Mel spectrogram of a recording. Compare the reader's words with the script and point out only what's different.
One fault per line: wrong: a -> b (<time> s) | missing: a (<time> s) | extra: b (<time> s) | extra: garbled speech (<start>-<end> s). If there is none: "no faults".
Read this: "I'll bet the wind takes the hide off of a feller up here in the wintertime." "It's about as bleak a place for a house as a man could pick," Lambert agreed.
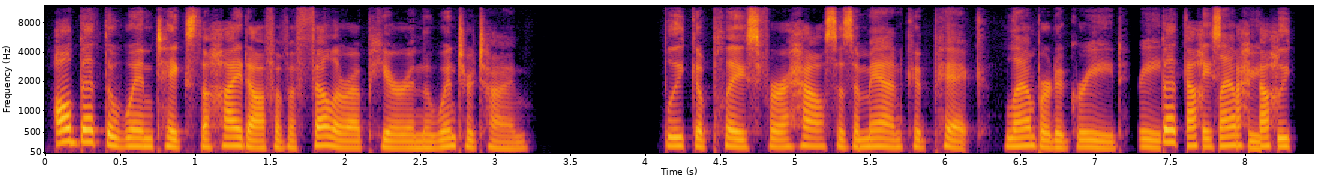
missing: It's about as (3.2 s)
extra: garbled speech (7.3-8.3 s)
